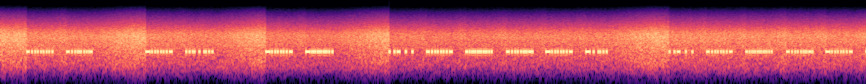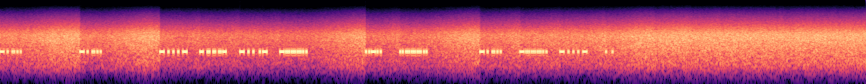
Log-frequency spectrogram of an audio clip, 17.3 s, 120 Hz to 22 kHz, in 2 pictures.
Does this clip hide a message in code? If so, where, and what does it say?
Yes: Hellschreiber (Feld-Hell, 122.5 baud) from 0.2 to 14.9 s, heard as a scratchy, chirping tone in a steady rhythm, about 900 Hz, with radio static. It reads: CQ DX DE YO2GDK YO2GDK K NAME IS KEN,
